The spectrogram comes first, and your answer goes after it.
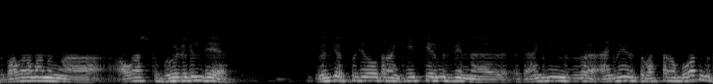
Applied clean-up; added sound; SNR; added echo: none; none; none; reverberation time 0.4 s.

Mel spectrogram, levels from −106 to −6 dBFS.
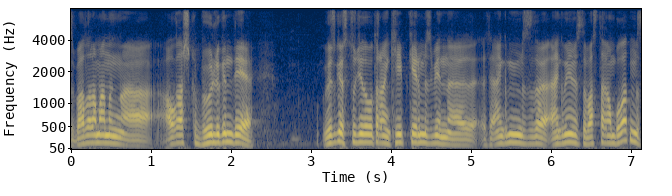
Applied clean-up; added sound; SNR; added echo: none; none; none; none.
